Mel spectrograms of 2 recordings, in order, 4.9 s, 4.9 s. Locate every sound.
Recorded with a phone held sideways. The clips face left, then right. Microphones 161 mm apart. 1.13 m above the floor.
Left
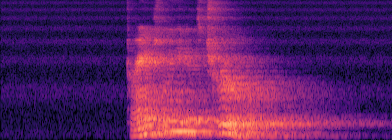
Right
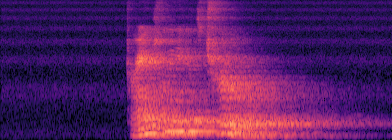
1.6 s a man speaking: 45° left (ahead or behind), 2.5 m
